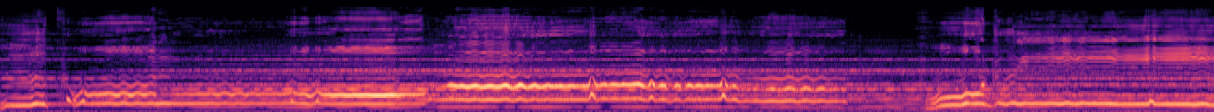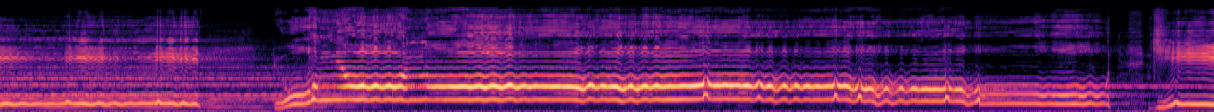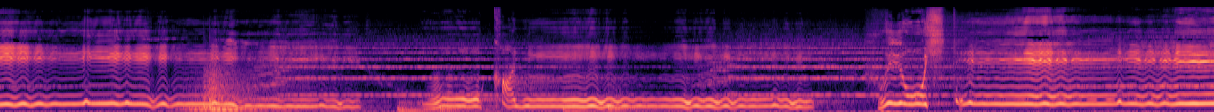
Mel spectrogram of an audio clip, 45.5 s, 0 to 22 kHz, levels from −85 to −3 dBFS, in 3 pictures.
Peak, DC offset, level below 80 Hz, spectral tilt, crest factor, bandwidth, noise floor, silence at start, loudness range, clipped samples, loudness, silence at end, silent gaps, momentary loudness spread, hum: -4 dBFS; under 0.1%; -54 dBFS; -4 dB/octave; 16 dB; 16 kHz; -47 dBFS; 0 s; 11 LU; under 0.1%; -19 LUFS; 0 s; none; 15 LU; none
